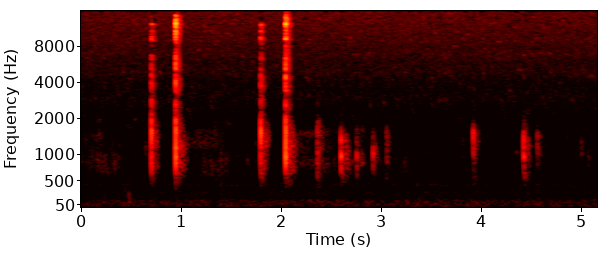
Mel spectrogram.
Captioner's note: computer mouse clicking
